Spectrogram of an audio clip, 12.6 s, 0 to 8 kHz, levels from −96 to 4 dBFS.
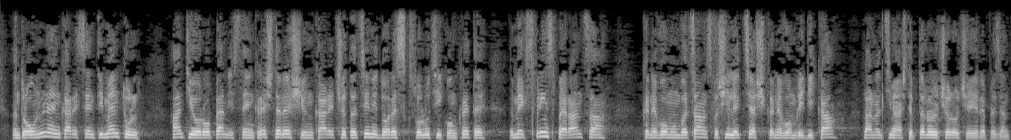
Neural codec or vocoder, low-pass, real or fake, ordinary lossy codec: none; 7.2 kHz; real; none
